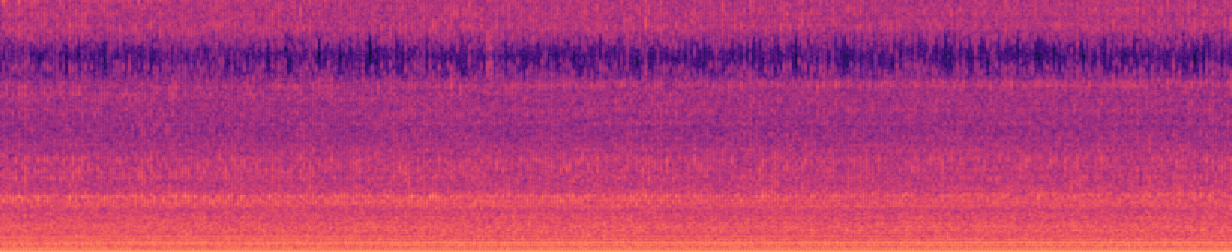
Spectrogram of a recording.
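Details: Free Husqvarna mower, throttle cable missing, after fuel was poured into the spark plug hole: a small single-cylinder engine running steady and fast, a bit high at idle, no misses. Debris and pebbles blew out; owner thinks the clog may have cleared. High idle.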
